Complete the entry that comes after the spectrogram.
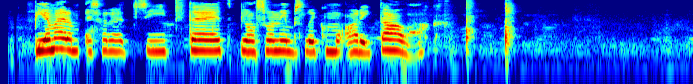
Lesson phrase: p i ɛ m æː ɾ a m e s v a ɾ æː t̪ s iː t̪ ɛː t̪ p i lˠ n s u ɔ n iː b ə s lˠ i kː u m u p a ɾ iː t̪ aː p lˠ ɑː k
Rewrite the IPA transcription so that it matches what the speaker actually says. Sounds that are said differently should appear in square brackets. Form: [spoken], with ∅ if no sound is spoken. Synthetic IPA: p i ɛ m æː ɾ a m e s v a ɾ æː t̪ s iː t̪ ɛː t̪ p i lˠ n s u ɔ n iː b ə s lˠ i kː u m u [ʔ] a ɾ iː t̪ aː [∅] lˠ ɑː k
